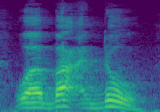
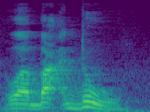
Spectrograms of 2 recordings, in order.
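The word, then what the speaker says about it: وبعد: Cara bacanya hidupkan dal, wa ba'du, bukan wa ba'd ataupun amma ba'd. Cuma boleh je. Cara baca ada dua lah. Satu amma ba'd, satu amma ba'du. Dia tak mati. Kalau kita nak waqaf kat situ tetap tak mati. Macam tu juga wa ba'du.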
